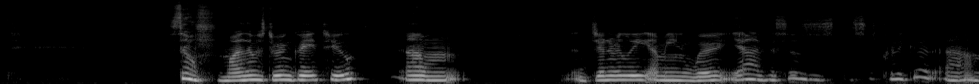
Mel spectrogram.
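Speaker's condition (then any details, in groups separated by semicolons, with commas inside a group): Cerebral palsy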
